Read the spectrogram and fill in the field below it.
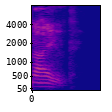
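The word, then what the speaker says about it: Aiyuk: Brandon Ayuk? – Yeah, that's correct. It's Brandon Ayuk.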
